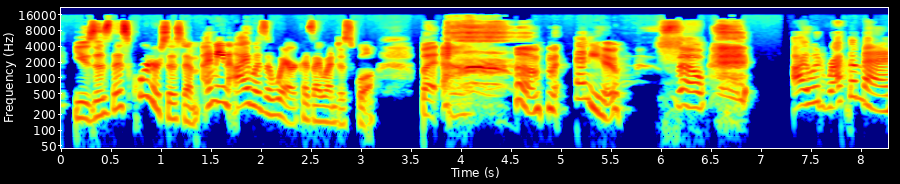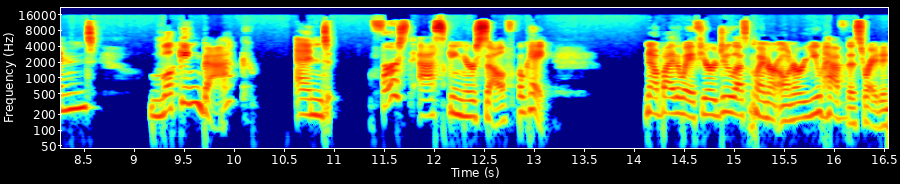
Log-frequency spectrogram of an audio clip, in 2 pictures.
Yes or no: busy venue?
no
